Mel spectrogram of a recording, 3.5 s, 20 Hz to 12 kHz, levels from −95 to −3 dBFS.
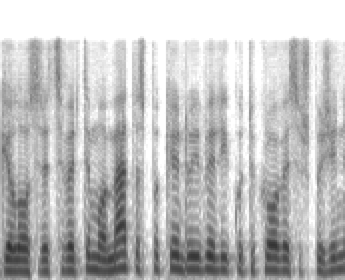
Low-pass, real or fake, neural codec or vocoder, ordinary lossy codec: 7.2 kHz; fake; codec, 16 kHz, 0.3 kbps, FocalCodec; MP3, 96 kbps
